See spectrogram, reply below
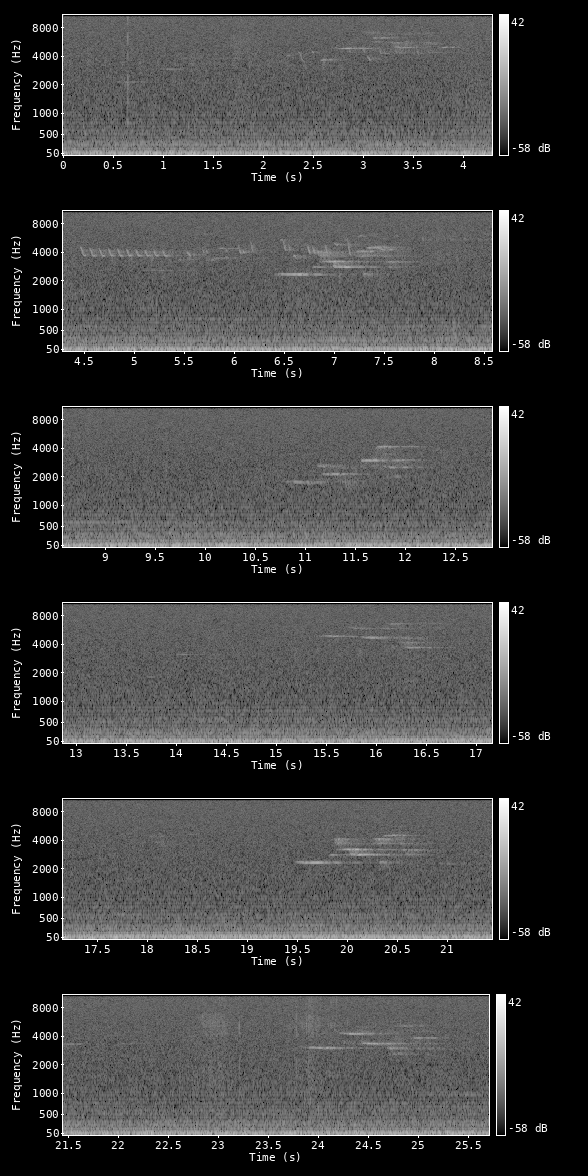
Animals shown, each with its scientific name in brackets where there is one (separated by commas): Hermit Thrush (Catharus guttatus), Winter Wren (Troglodytes hiemalis)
